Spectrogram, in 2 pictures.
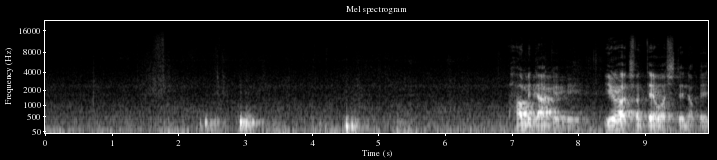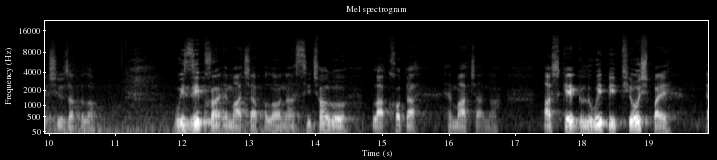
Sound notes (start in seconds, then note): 6.1 speaking Indigenous language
